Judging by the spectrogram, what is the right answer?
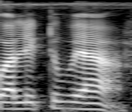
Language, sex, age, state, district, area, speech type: Assamese, female, 60+, Assam, Nagaon, rural, spontaneous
